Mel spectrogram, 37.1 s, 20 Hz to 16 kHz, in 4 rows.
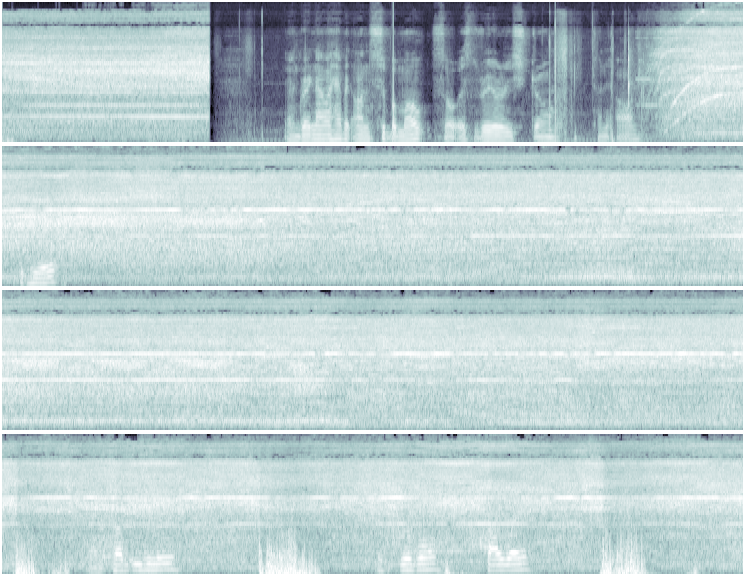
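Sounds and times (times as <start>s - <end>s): stick vacuum running: 8.0s - 37.0s.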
